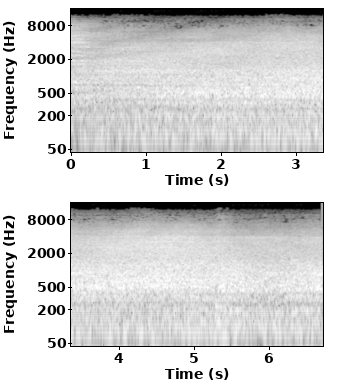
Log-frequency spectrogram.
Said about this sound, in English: Off goes the British Airways shuttle service heading down to London Heathrow Airport.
